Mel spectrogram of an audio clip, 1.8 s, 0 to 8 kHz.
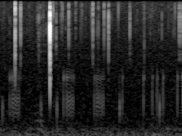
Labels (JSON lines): {"label": "biophony, knock croak", "recorder": "SoundTrap 300"}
